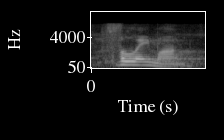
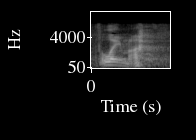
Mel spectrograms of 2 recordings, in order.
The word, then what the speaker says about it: Philemon: How do you say it? Philemon. Okay, like a steak. Philemon.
